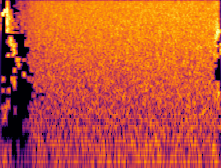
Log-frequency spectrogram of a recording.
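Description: Steady hiss of recording noise, with a short dropout right at the start.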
